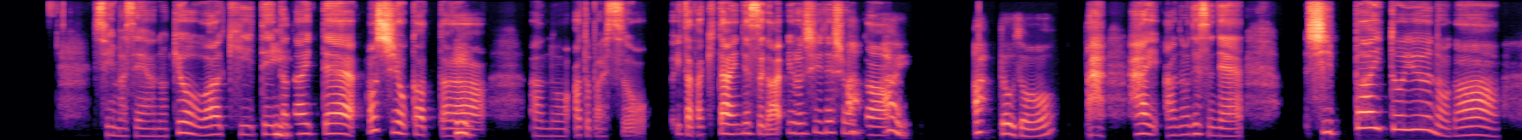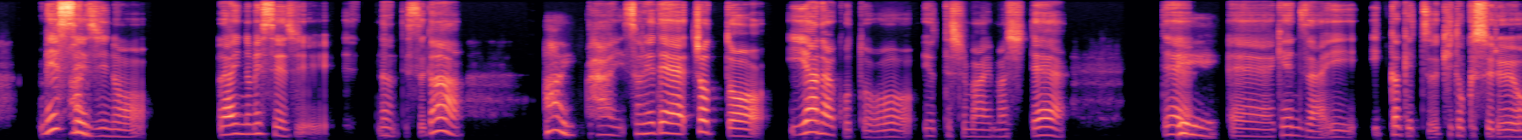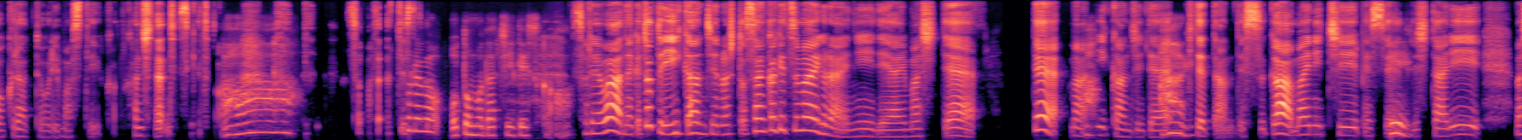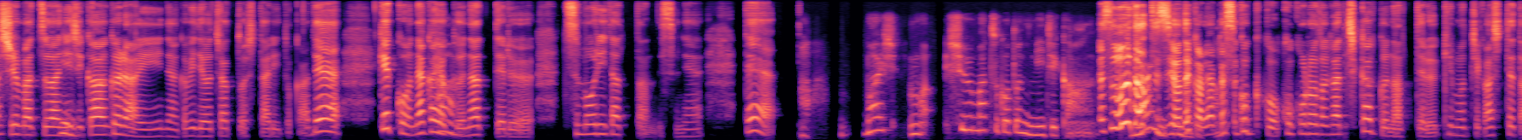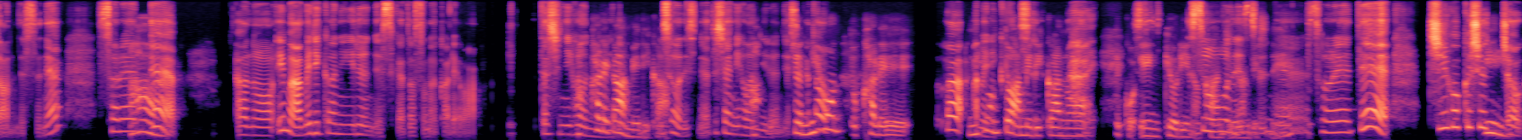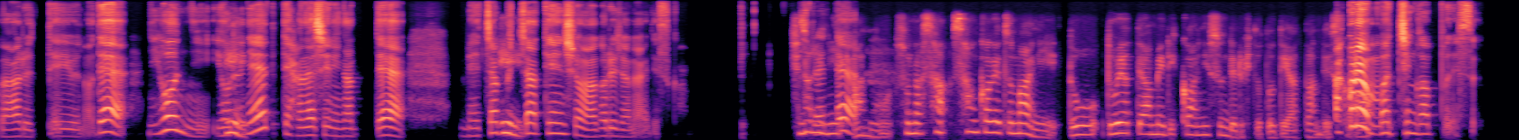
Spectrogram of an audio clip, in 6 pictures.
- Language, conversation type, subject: Japanese, advice, 過去の失敗を引きずって自己肯定感が回復しないのですが、どうすればよいですか？
- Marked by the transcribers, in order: laughing while speaking: "感じなんですけど。そうなんです"; tapping; other noise; anticipating: "あ、そうなんですよ"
